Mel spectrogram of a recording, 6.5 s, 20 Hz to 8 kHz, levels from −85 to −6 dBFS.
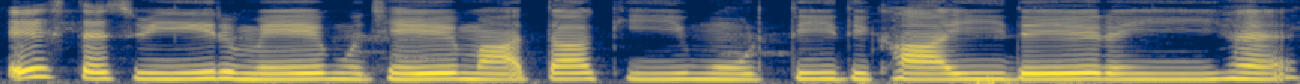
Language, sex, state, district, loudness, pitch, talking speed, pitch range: Hindi, female, Madhya Pradesh, Katni, -13 LUFS, 220 Hz, 100 wpm, 210-225 Hz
